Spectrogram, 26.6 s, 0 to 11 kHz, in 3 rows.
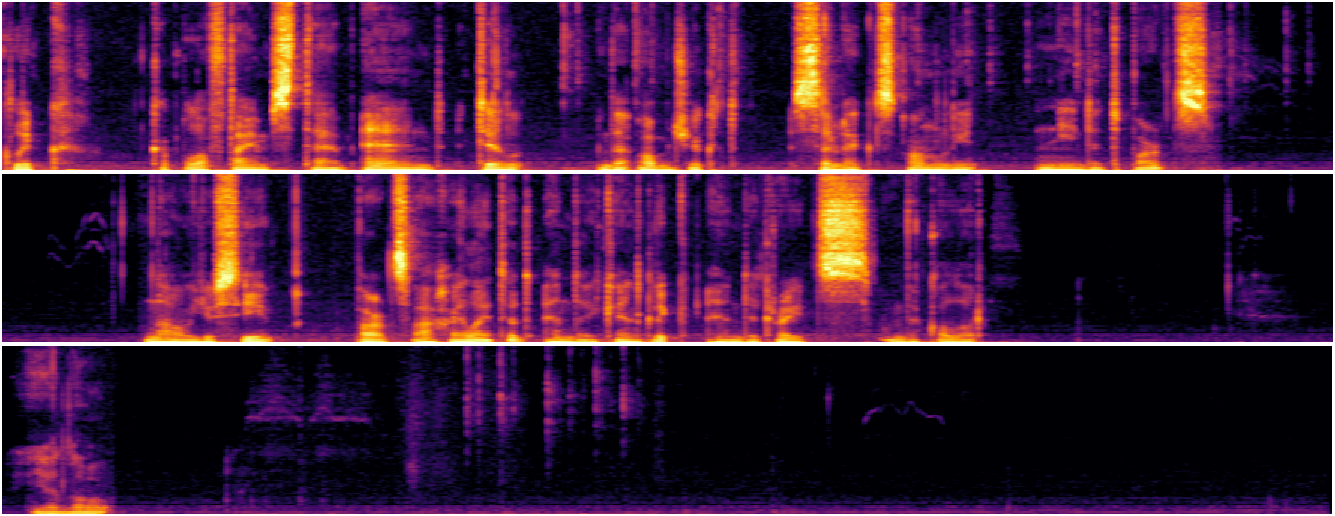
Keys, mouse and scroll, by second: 2.4 middle click, 3.2 Tab, 3.7 Tab, 4.2 Tab, 4.7 Tab, 5.3 Tab, 5.9 Tab, 6.4 Tab, 7.1 Tab, 7.7 Tab, 8.2 Tab, 8.5 Tab, 12.3 click, 13.0-14.4 scroll down 2, 14.7 click, 16.9 click, 18.1 click, 19.2 click, 19.4 click, 19.7 click, 20.6-22.3 typing, 26.2 click.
